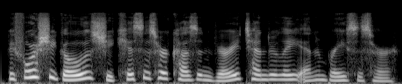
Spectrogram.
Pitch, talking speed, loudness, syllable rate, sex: 220 Hz, 180 wpm, -16 LUFS, 5.4 syllables/s, female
